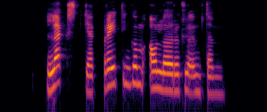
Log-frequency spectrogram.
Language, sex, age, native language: Icelandic, female, 30-39, Icelandic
